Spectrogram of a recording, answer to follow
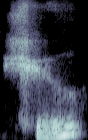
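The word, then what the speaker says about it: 嘘: water generates liver wood liver sound is shu and it's written x u in pinyin so um and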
